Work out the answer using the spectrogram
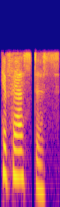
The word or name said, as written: Hephaestus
